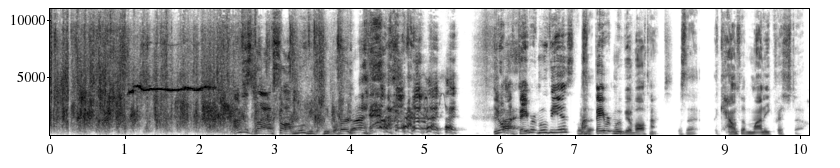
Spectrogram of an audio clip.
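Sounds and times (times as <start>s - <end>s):
round of applause: 0.0s - 4.7s
laughter: 2.5s - 6.4s
speech: 2.5s - 10.1s.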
